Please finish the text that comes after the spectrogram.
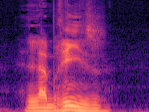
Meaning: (noun) breeze; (verb) inflection of briser: 1. first/third-person singular present indicative/subjunctive 2. second-person singular imperative
- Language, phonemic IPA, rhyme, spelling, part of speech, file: French, /bʁiz/, -iz, brise, noun / verb, Fr-brise.ogg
